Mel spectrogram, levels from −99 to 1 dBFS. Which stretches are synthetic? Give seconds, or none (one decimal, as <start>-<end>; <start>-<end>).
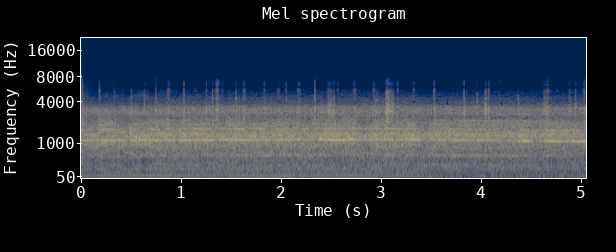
0.0-0.7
